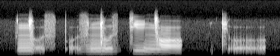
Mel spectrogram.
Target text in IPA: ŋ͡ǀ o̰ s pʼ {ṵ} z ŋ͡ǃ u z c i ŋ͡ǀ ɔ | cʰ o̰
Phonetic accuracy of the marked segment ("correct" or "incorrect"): incorrect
